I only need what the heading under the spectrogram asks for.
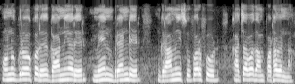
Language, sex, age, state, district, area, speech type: Bengali, male, 18-30, West Bengal, Paschim Medinipur, rural, read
